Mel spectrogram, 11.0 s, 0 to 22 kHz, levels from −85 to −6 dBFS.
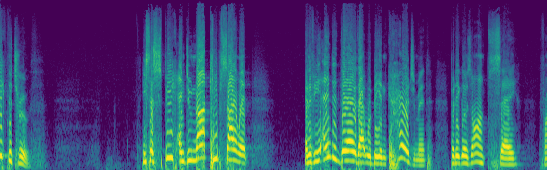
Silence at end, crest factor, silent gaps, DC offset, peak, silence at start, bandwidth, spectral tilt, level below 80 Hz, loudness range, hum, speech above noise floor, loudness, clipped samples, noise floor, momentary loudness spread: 0 s; 10 dB; none; under 0.1%; 0 dBFS; 0 s; 16.5 kHz; -6 dB/octave; -34 dBFS; 5 LU; none; 54 dB; -9 LUFS; 0.3%; -61 dBFS; 11 LU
